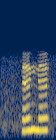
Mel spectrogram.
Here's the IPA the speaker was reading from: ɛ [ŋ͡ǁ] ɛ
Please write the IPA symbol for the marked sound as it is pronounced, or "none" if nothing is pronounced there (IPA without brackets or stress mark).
ŋ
